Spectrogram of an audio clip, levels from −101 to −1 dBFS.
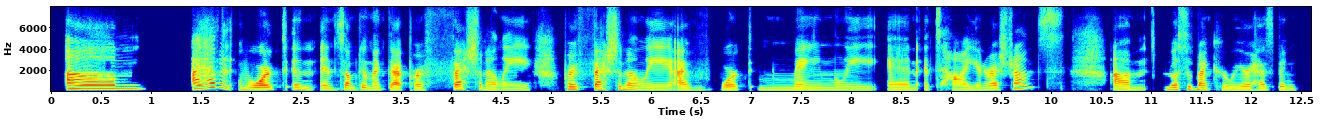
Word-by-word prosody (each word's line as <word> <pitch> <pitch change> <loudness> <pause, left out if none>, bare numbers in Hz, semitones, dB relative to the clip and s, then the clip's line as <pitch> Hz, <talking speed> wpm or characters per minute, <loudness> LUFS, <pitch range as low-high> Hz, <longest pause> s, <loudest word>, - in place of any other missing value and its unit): Um, 295 +1 +6 0.5
I 275 +2 +8
haven't 370 +1 +2
worked 195 +1 +4
in 205 -2 -6
in 190 -1 -2
something 190 0 -2
like 170 0 -2
that - - +5
professionally. 165 -3 -1 0.3
Professionally, 195 -6 +1
I've 170 0 0
worked, 175 0 0
mainly, 170 -2 -8
in 155 -1 -5
Italian 165 +1 -4
restaurants, 265 - -2 0.5
um, 170 -2 +2 0.2
most 190 +3 -3
of 215 - -5
my 190 - +4
career 165 -2 -5
has 165 0 -5
been 160 -1 -8
180 Hz, 115 wpm, -25 LUFS, 165-210 Hz, 0.5 s, I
